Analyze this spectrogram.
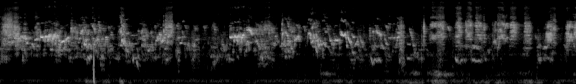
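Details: Budgerigars from a breeding pair chatter in rapid, raspy high chirps and twitters that run almost without pause, with one sharp click near the start.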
